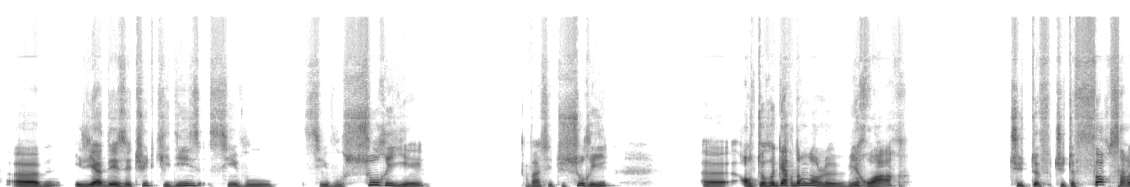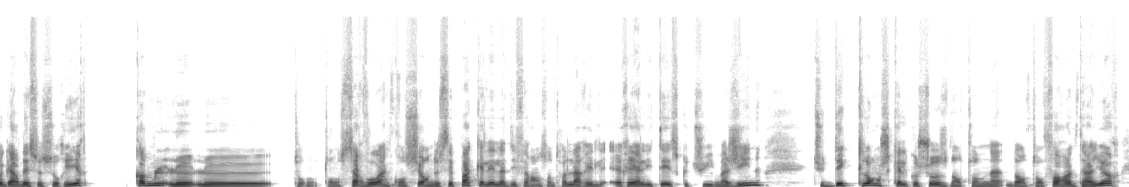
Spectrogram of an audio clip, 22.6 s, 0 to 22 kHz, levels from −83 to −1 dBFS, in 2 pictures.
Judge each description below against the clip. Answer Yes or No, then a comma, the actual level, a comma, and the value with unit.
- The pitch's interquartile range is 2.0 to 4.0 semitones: Yes, average, 3.3 semitones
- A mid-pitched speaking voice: Yes, medium, 180 Hz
